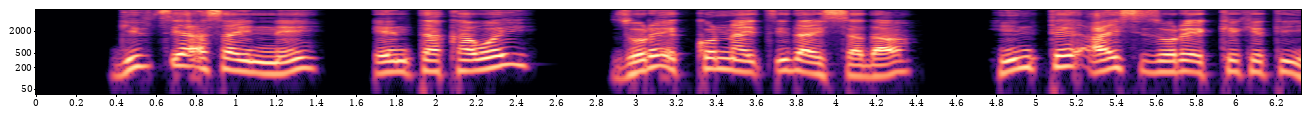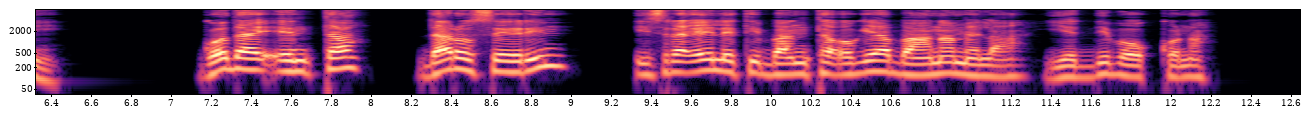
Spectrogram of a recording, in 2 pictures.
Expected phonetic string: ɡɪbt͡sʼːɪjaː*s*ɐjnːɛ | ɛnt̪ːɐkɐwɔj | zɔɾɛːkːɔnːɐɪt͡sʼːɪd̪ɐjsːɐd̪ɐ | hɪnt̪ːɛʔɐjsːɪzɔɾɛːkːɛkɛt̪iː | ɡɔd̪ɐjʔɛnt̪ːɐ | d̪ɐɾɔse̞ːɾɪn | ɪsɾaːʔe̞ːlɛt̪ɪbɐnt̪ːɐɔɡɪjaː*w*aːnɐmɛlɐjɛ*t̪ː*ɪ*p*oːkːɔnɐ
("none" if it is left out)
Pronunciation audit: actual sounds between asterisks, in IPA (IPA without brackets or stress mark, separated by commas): s, b, d̪ː, b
